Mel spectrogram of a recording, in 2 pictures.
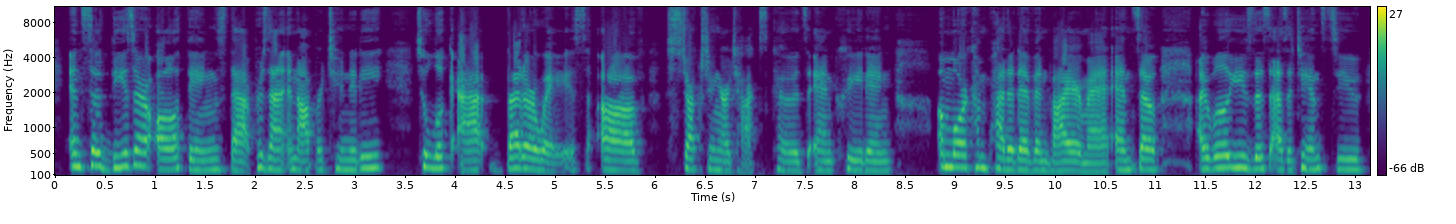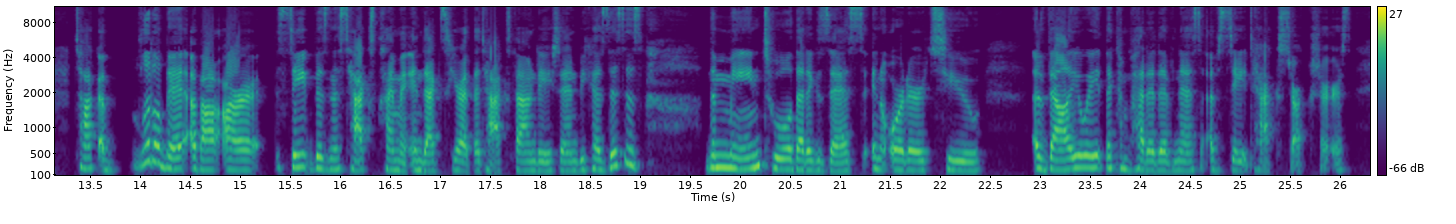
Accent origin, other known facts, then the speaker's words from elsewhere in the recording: Illinois, United States; moved away; I'm from Illinois originally, grew up there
